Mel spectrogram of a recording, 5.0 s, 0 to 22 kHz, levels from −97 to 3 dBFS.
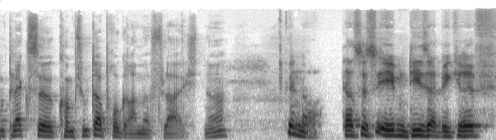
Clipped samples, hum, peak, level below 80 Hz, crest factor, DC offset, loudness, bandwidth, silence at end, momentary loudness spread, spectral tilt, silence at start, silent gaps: under 0.1%; none; 0 dBFS; -60 dBFS; 16 dB; under 0.1%; -16 LUFS; 16.5 kHz; 0 s; 17 LU; -6 dB/octave; 0 s; none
